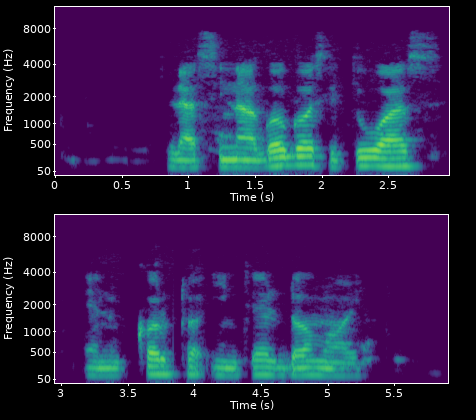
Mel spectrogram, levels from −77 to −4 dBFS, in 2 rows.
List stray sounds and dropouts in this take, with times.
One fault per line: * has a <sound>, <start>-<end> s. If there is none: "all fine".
all fine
